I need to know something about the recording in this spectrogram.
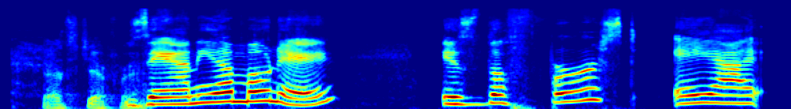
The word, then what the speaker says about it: Xania: but I think it's Zania Monae. Correct. X A X A N I A Zia. Xania. Not Zania. Like Xanax.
